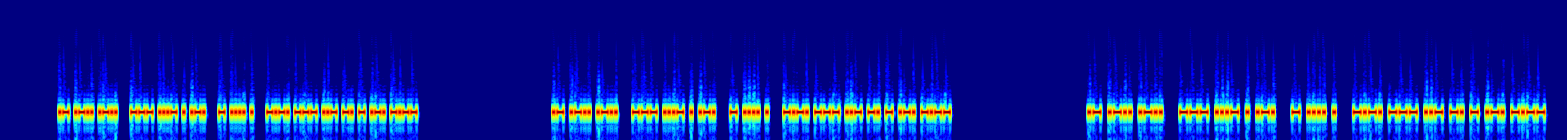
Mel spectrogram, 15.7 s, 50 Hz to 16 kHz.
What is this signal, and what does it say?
Morse code, heard as a keyed tone, about 48 wpm, 700 Hz. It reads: ALL OVER THE COUNTRY ALL OVER THE COUNTRY ALL OVER THE COUNTRY
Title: Speed-Racing - Sets of 4 Words 40wpm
